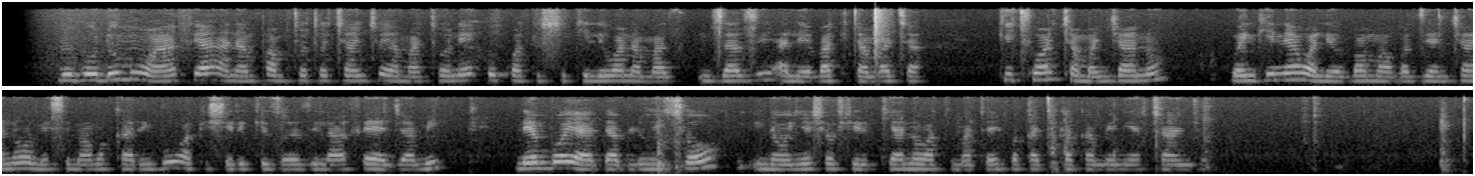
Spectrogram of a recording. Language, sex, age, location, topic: Swahili, female, 25-35, Kisumu, health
